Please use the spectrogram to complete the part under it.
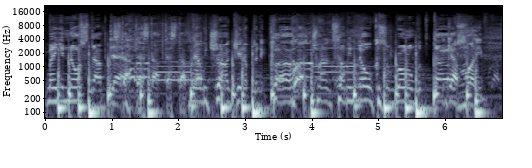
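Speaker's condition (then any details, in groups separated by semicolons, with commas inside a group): No condition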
